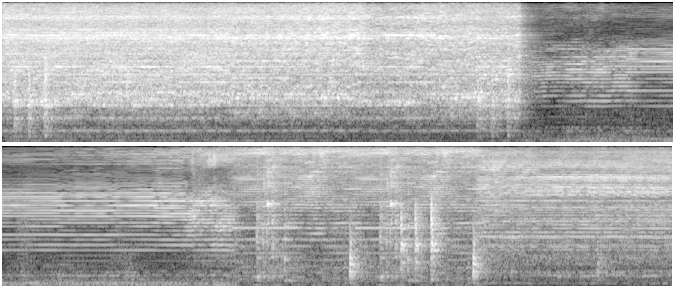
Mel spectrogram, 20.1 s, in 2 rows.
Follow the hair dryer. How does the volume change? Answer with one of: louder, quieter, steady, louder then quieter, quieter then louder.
steady.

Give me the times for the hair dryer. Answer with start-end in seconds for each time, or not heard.
0.0-7.8.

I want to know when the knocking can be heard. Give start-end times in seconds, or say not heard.
0.1-0.8, 7.1-7.7, 16.0-16.7.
